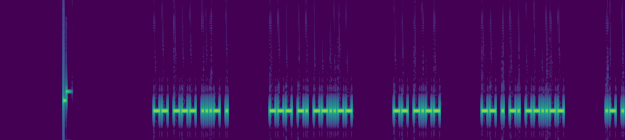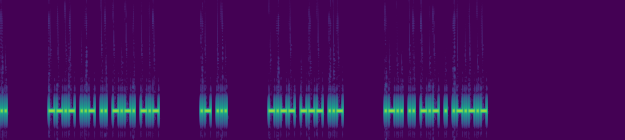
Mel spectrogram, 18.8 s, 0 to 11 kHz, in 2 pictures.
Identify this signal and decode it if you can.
Morse code, heard as a keyed tone, about 40 wpm, 700 Hz. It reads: MOVE ON, MY MEN, AS QUICK AS YOU LIKE.
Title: 3x Word-Spacing - Sentences from Top 500 Words - 40wpm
